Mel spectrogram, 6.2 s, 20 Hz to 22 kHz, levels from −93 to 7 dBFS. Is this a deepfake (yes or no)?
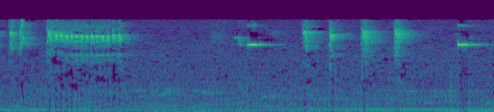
no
